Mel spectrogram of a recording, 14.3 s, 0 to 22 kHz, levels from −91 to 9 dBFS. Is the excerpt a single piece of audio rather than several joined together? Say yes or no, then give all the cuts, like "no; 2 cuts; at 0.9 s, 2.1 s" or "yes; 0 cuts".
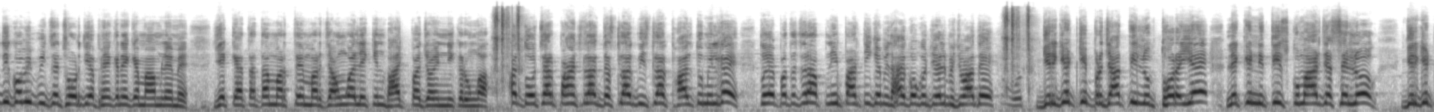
no; 2 cuts; at 5.1 s, 10.2 s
